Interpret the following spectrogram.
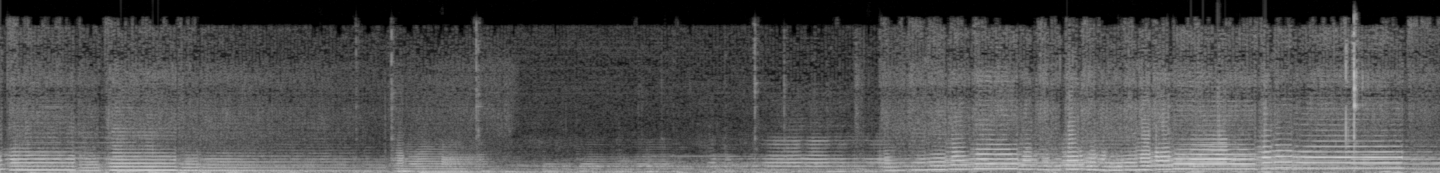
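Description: Electronically processed trumpet playing a slow melodic line over electric bass and electronic backing. In the second half the trumpet notes bend up and down in pitch.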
